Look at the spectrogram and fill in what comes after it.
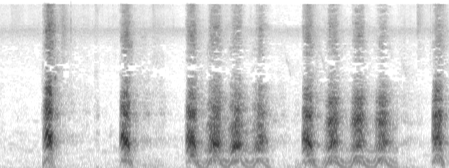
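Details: German Shepherd barking while attacking a cow in a real fight: loud, harsh barks, single ones at first, then rapid bursts of three or four separated by short pauses.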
